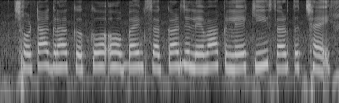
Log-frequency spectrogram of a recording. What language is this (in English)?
Maithili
